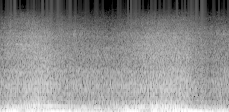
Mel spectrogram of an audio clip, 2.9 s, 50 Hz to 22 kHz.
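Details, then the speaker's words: Hurricane-flooded Nissan 300ZX restart: engine picks up cleanly and settles back, smooth and even through the revs with no knocks or rattles; runs great, normal revving. "There we go. I mean, it sounds good. Sounds great. Runs great."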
